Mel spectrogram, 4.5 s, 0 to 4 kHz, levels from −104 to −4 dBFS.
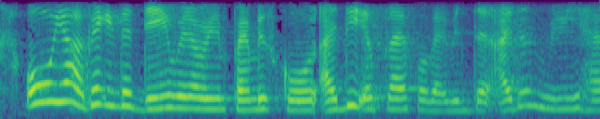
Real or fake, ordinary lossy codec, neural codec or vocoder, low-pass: real; AAC, 24 kbps; none; 3.6 kHz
